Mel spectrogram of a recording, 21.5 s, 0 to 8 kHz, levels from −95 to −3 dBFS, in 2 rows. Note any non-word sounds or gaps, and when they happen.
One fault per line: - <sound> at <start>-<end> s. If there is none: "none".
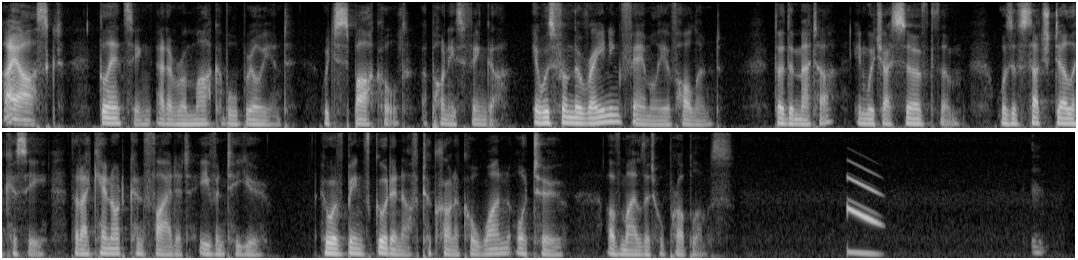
- chirp at 19.2-19.6 s
- sigh at 21.0-21.3 s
